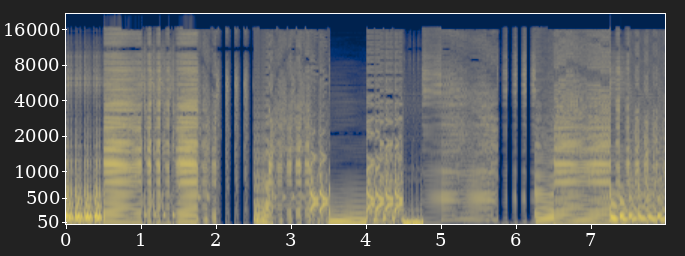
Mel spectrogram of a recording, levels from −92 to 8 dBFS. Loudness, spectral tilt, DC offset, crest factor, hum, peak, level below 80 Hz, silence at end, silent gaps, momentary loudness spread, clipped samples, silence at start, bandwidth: -14 LUFS; -4 dB/octave; under 0.1%; 14 dB; none; 0 dBFS; -24 dBFS; 0 s; none; 11 LU; under 0.1%; 0 s; 17.5 kHz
